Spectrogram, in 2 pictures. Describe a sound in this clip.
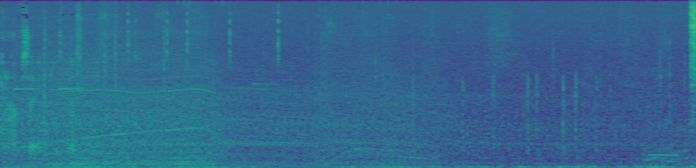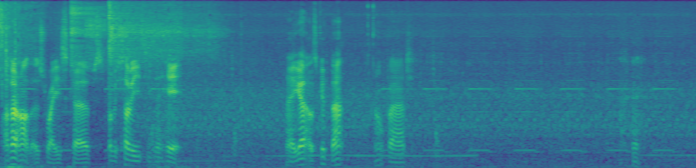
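A bus engine rumbles low and steadily.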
